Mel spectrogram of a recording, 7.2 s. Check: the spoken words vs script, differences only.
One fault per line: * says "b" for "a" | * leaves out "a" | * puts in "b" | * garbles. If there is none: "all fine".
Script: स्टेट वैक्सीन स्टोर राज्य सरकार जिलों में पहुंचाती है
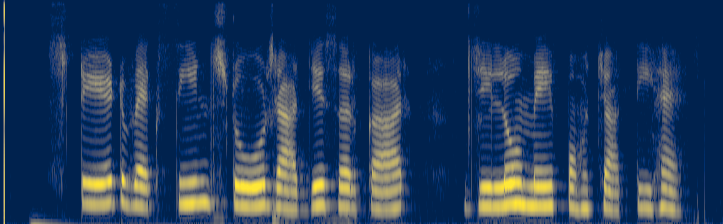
all fine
